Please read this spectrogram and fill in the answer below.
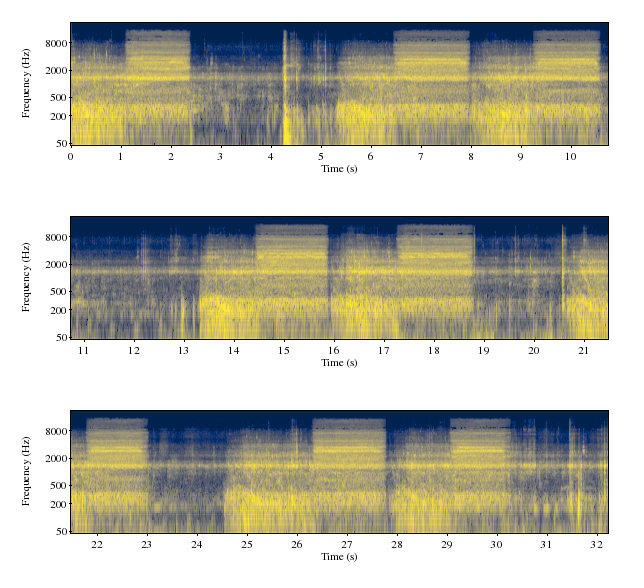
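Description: A diver breathing slowly and heavily through a mouthpiece: about five breaths, each a couple of seconds of low rushing air followed by a brighter hiss, with quieter pauses between them. A faint steady whine runs underneath.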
